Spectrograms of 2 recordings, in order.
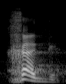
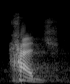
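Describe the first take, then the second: First: It starts with a rasping ch and ends in g. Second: It starts with a breathy h and ends in j. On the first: The speaker calls it wrong. "They pronounce this as a ch... they pronounce it as a g" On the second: The speaker calls it right. "pronounce the alphabet as it was originally pronounced"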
